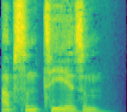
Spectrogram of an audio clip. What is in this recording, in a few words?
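"absenteeism", British English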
